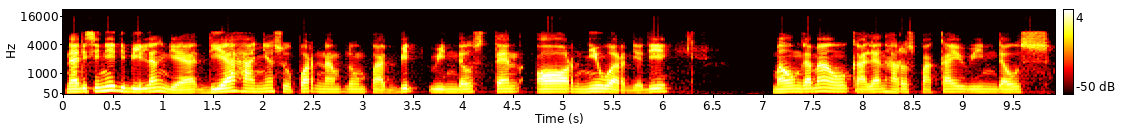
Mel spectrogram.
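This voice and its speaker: Guy doing a chill software tutorial, slangy and chatty, mid-pitched voice. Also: fairly even intonation, measured pace, smooth, highs cut off. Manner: informal, slangy, chatty, addressing viewers. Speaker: tutorial YouTuber.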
